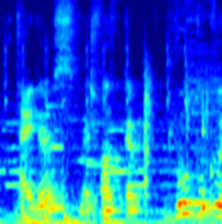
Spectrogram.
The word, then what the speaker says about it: Tidus: Donc on va commencer par le personnage principal que moi, je le prononce Tidus, mais je pense que beaucoup de gens vont prononcer Tidus.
